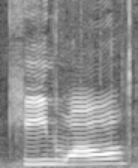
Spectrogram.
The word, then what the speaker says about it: quinoa: So, our grain today is going to be quinoa. Some of y'all probably don't even know how to pronounce that before. It's got the qu ui n o. That's quinoa.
